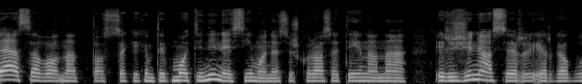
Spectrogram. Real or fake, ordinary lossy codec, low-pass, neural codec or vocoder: real; AAC, 48 kbps; 14.4 kHz; none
